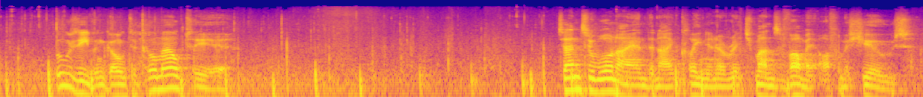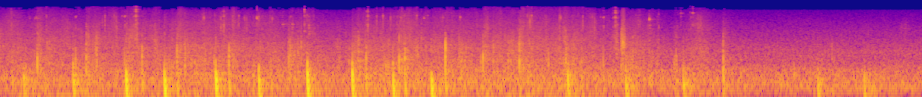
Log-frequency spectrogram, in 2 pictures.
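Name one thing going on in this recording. Soft footsteps tread on a wooden floor.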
